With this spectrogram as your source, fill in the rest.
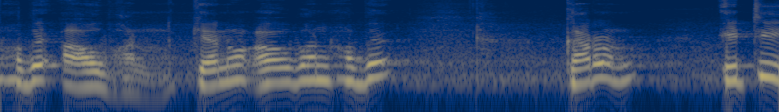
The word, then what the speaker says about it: আহ্বান: আমাদের এই গল্পটির উচ্চারণ, নামের উচ্চারণ হবে আহ্বান।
